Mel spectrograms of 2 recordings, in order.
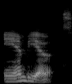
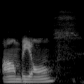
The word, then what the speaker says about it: ambiance: In the meantime, let me get some ambience up. Yeah. Oh, it's actually pronounced ambiance.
